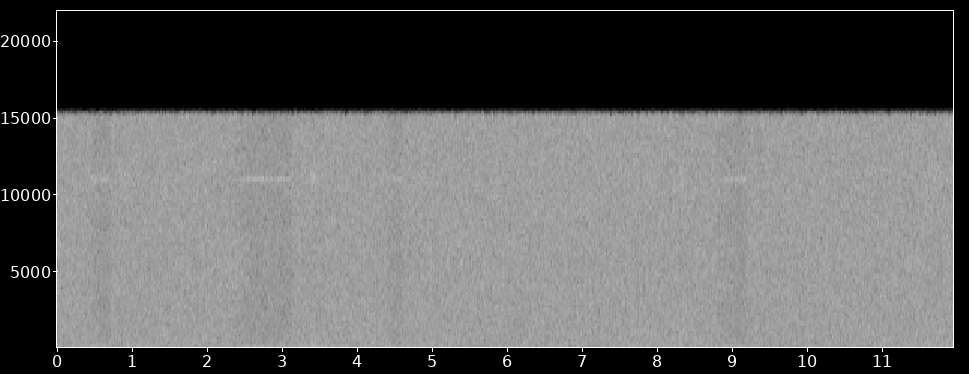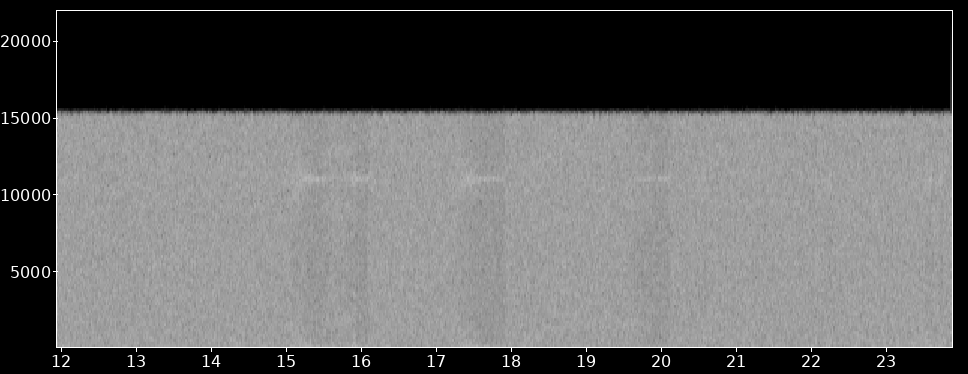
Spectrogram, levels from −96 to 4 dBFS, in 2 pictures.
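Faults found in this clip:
Wrong sample width, whole clip: loud hiss with the real sound buried underneath, slowed to 0.75x with pitch dropped to match. Probable component: file reader or format negotiation. Fits 32-bit samples being unpacked as 24-bit, so most values are stitched from mismatched bytes and only a few keep the signal's top bits. The 4-to-3 byte mismatch explains the 0.75 speed.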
